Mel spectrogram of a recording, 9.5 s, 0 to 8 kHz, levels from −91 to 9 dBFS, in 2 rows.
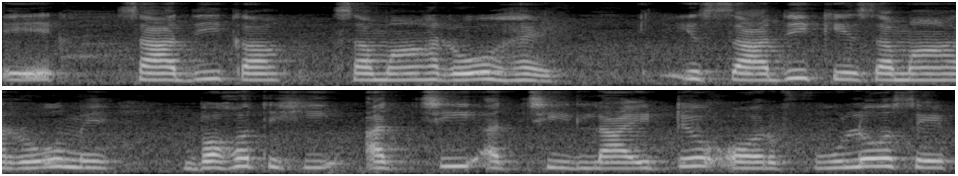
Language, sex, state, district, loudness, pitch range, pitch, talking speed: Hindi, female, Rajasthan, Churu, -24 LUFS, 225-265 Hz, 230 Hz, 115 wpm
